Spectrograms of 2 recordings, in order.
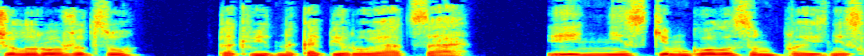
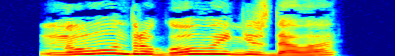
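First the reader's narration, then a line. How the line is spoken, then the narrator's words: Laughing. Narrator (Russian): рассмеялась девушка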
